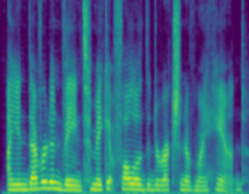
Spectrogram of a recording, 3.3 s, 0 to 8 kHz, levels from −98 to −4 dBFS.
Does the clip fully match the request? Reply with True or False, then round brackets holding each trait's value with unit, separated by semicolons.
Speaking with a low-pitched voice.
False (210 Hz)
